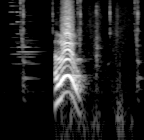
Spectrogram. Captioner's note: phone beeping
